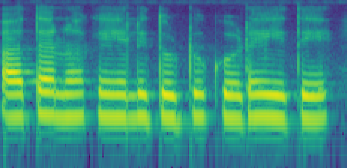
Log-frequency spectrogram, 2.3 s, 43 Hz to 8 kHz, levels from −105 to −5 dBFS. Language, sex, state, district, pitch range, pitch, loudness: Kannada, female, Karnataka, Bidar, 210-215 Hz, 210 Hz, -17 LUFS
